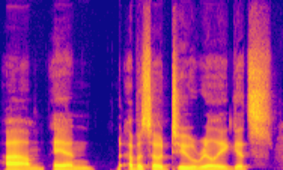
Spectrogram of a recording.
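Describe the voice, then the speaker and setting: A man's voice: sits low, little pitch movement, measured pace, a bit bright, clear, resonant tone. A man in his thirties hosting a casual gaming podcast, rambling with lots of fillers and easy laughs. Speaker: podcast host.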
